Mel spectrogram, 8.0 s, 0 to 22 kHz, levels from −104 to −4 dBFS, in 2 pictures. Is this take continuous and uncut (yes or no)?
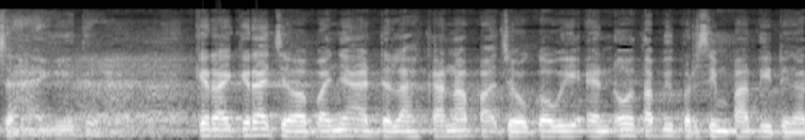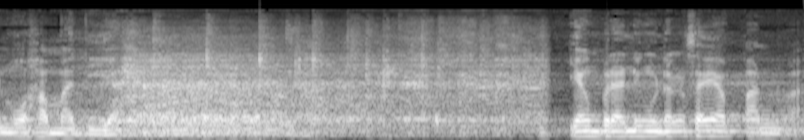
no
